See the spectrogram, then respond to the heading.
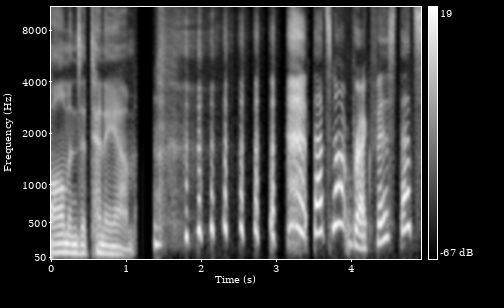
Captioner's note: laughs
